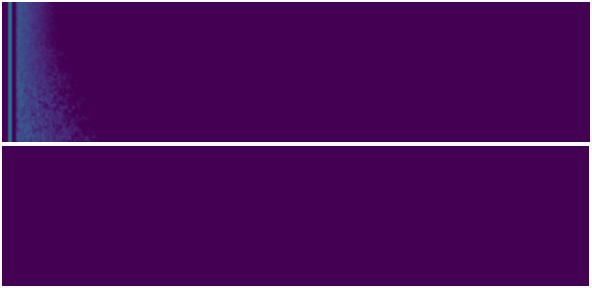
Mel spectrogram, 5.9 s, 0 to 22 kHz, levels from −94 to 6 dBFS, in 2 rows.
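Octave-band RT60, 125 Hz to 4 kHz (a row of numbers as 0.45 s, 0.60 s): 0.85 s, 0.80 s, 0.75 s, 0.70 s, 0.60 s, 0.50 s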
